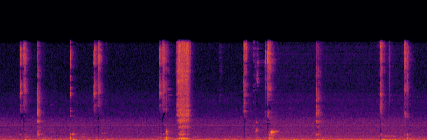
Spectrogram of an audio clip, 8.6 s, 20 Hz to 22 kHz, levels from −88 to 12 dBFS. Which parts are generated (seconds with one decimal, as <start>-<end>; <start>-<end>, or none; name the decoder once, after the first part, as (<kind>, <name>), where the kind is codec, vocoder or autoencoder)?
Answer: 5.3-8.1 (vocoder, BigVGAN v2)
